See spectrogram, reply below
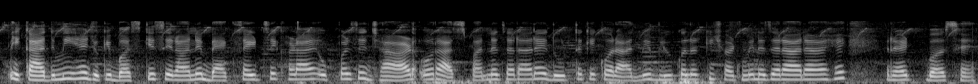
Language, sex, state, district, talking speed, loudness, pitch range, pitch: Hindi, female, Bihar, Jamui, 250 wpm, -18 LUFS, 200-235 Hz, 225 Hz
